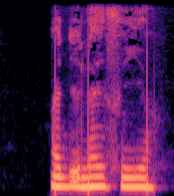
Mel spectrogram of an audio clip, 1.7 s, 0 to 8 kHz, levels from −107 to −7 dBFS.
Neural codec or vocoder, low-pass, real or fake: none; 7.2 kHz; real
